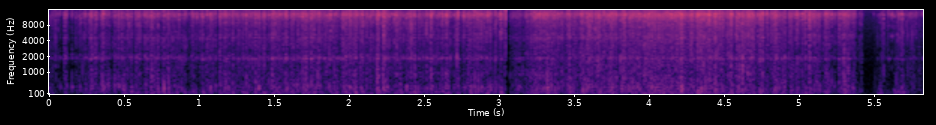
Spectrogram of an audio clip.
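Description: A pink plastic brush with stiff white bristles is brushed and scratched back and forth across the hollow metal mesh grille of a small pink mini microphone. It makes a dense, continuous, scratchy rustle with a bright hiss on top. The sound breaks off briefly near the middle and dips again just before the end.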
